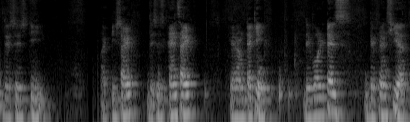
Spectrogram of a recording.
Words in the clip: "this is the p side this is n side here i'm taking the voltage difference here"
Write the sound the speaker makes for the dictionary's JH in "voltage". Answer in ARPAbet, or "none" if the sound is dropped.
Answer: Z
